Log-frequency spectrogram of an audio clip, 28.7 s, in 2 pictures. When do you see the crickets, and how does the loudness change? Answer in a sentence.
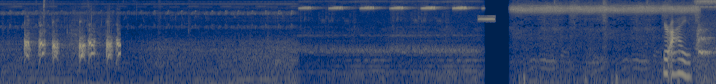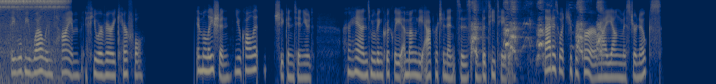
The crickets can be heard from 0.0 to 15.8 s, getting louder.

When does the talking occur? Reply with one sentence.
The talking can be heard from 13.2 to 17.2 s and from 18.2 to 27.6 s.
